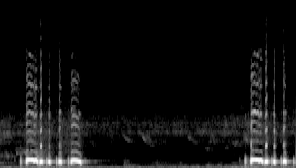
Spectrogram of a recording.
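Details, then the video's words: Actively singing local zebra dove giving two rolling coo phrases of four or five clear notes each, with a long silent gap between them. "Perkutut Lokal Gacor Suara Paling Ampuh Untuk Pancingan Burung Perkutut Agar Bunyi"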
